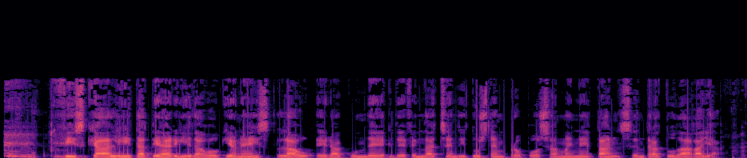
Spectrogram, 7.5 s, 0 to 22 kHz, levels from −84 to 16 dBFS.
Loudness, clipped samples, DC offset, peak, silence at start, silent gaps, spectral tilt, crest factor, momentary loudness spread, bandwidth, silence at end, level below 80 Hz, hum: -20 LUFS; under 0.1%; under 0.1%; 0 dBFS; 0.05 s; none; -4.5 dB/octave; 20 dB; 10 LU; 11.5 kHz; 0.3 s; -48 dBFS; none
